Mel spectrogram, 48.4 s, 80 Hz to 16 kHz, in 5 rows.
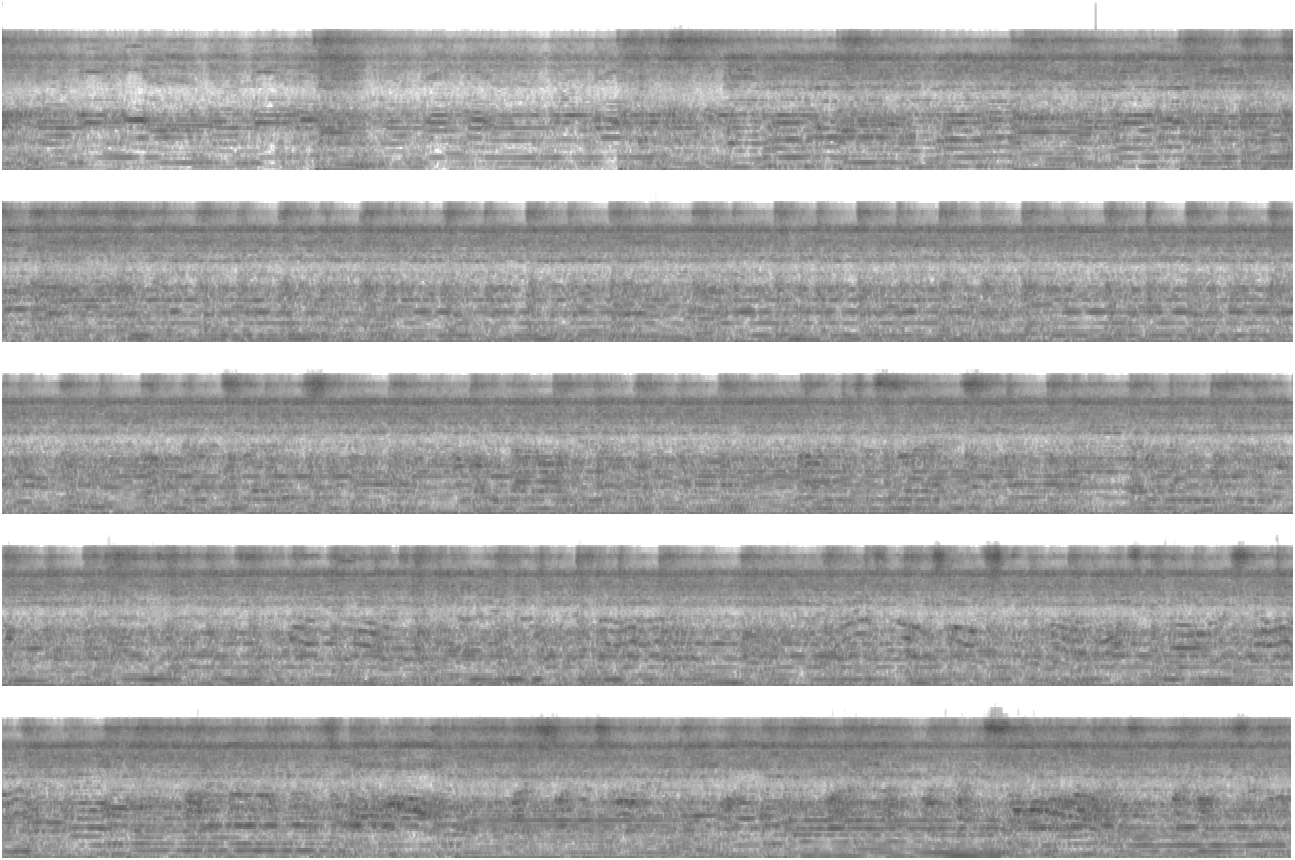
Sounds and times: Electric guitar: 0.0 - 48.4.

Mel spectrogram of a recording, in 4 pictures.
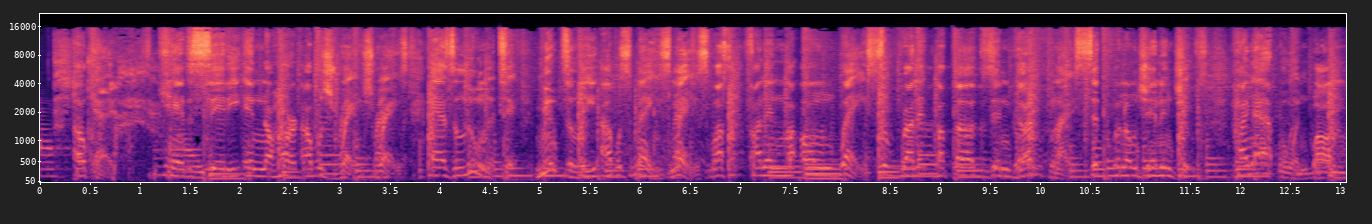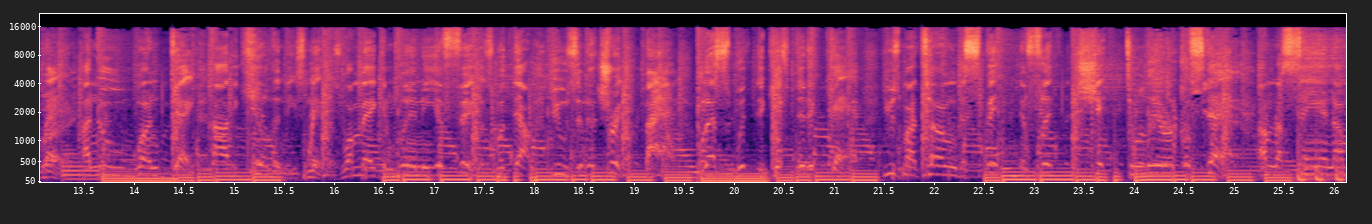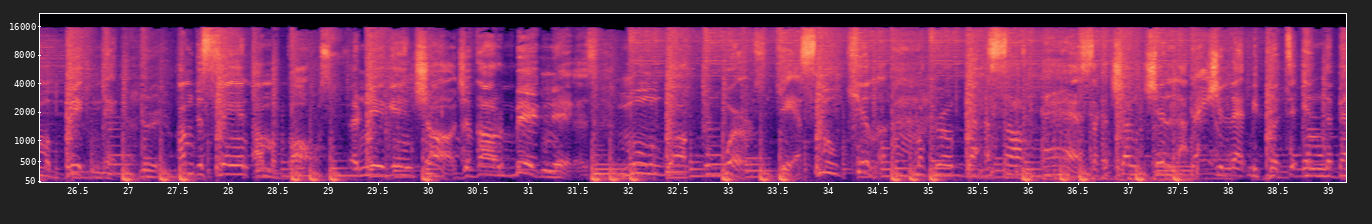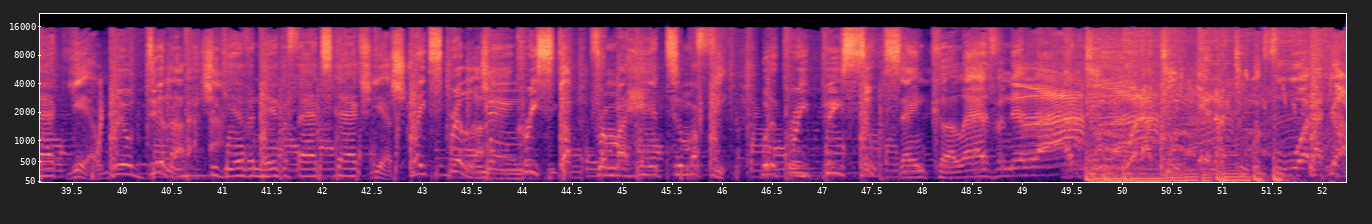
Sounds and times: Pop music: 0.0 - 52.2.

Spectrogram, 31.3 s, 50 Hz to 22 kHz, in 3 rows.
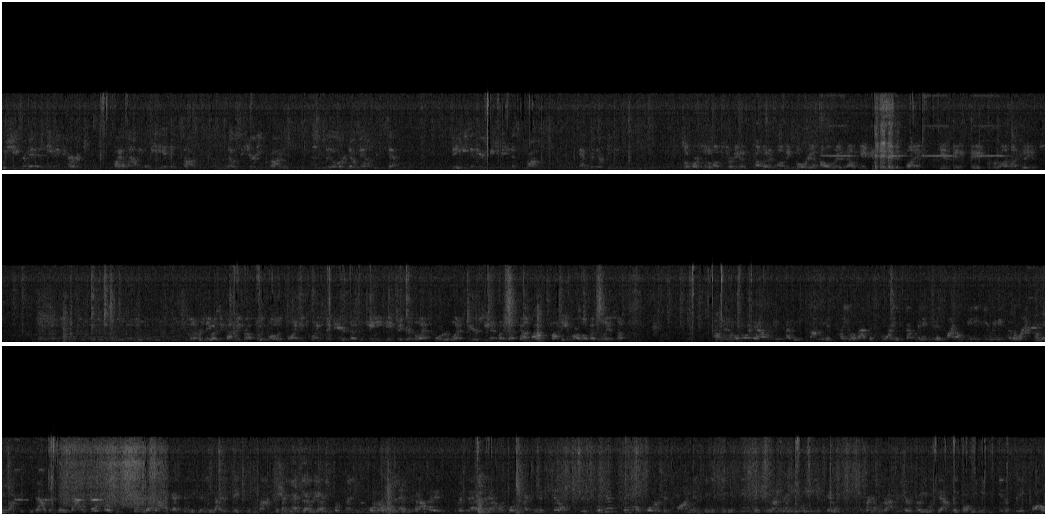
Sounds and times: Speech: 0.0 - 6.2, 12.3 - 16.8, 17.5 - 31.2.

